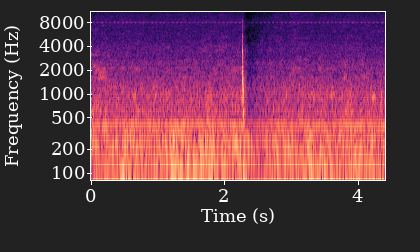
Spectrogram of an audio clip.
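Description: Steady low electrical hum and hiss with a faint steady tone: the background noise of a webcam's microphone. One sharp click a little over two seconds in.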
